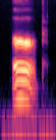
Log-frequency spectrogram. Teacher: British English almost always pronounces it. Herb with the H sound.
